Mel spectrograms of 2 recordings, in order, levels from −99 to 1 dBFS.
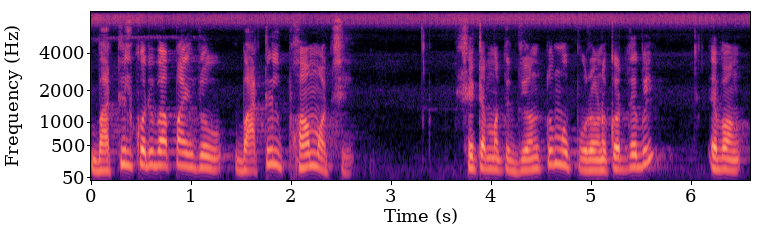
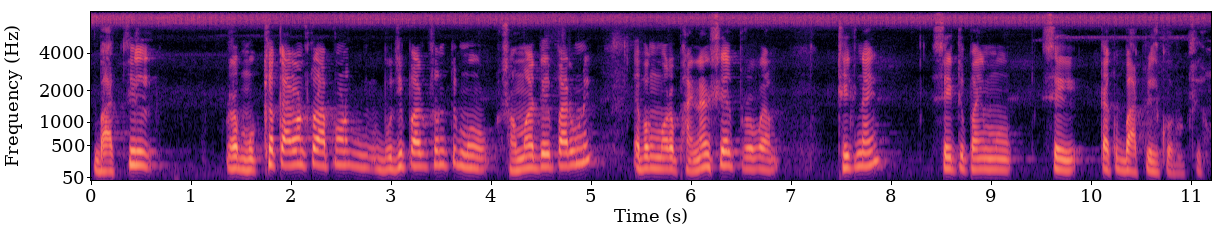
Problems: background sounds at intervals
